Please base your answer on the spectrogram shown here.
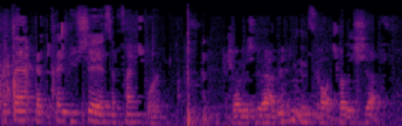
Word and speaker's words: trebuchet: I also like the fact that trebuchet is a French word. Trebuchet, I think you can call it trebuchet. No, trebuchet. Trebuchet. You don't pronounce the T.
